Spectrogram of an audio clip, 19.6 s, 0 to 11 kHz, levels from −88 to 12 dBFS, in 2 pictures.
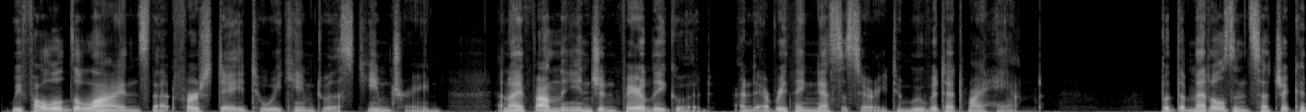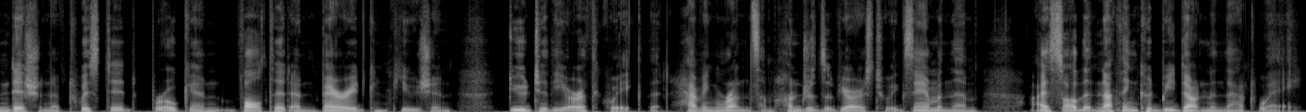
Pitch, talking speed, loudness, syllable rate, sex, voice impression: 100 Hz, 210 wpm, -24 LUFS, 5.7 syllables/s, male, masculine, adult-like, slightly middle-aged, slightly thick, slightly relaxed, slightly weak, slightly dark, slightly hard, slightly muffled, fluent, slightly raspy, intellectual, slightly refreshing, sincere, very calm, mature, slightly friendly, slightly reassuring, very unique, slightly elegant, slightly wild, slightly lively, modest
